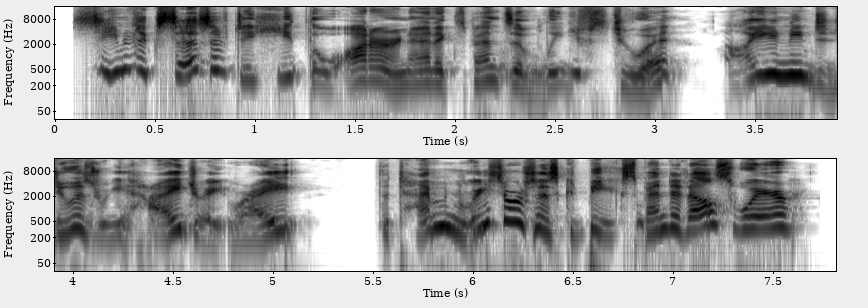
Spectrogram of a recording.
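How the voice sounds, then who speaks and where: In a put-on character voice, the speaker races along at a very fast pace, high in pitch with very wide pitch swings. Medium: audio drama. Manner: blunt, impatient.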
